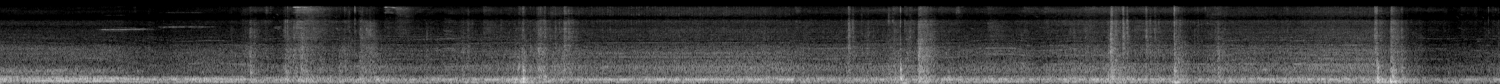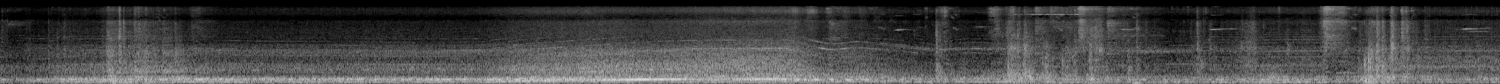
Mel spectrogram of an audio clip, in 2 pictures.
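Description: Natural-gas Autocar ACX garbage truck with an Amrep automated side loader, its engine running steadily. The engine revs up in a rising whine about two-thirds of the way through as the hydraulic arm lifts and dumps a cart. Several sharp knocks come from the arm and carts banging.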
